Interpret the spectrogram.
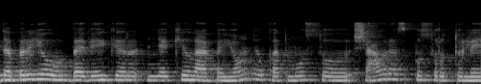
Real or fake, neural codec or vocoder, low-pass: real; none; 7.2 kHz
